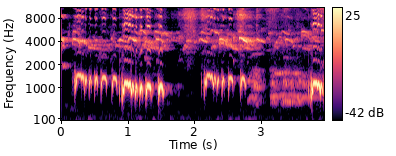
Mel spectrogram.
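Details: Zebra doves, thirty-five local birds singing hard, produce a long run of quick beaded coos followed by further trilled phrases from neighbouring birds. A persistent high chirping from other small birds runs throughout.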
